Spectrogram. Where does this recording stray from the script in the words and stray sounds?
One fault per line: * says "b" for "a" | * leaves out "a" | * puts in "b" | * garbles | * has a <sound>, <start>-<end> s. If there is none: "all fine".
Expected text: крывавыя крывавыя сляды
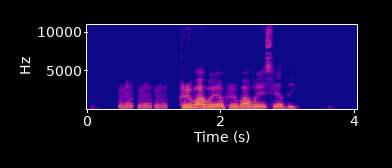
* has a laugh, 0.5-1.2 s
